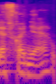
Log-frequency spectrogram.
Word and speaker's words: Lafrenière: Aujourd'hui, c'est Daniel Lafrenière, je prononce bien ton nom. Oui, Lafrenière, oui, tout à fait.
